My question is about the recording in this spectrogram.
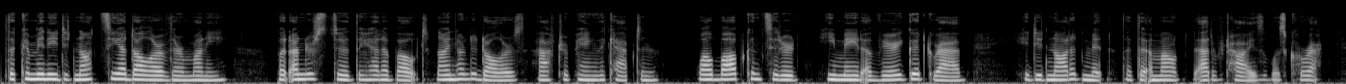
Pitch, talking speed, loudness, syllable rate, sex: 215 Hz, 185 wpm, -17 LUFS, 5.3 syllables/s, female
